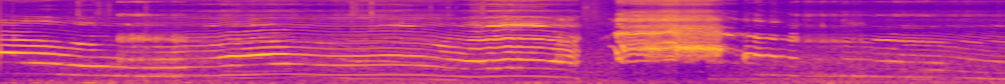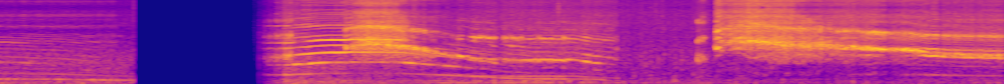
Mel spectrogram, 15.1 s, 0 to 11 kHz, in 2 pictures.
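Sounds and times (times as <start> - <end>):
cat yowling: 0.0 - 8.5, 9.5 - 12.2, 12.8 - 15.0.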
